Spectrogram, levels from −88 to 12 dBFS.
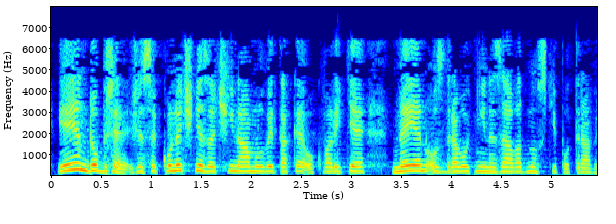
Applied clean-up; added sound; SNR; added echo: none; none; none; none.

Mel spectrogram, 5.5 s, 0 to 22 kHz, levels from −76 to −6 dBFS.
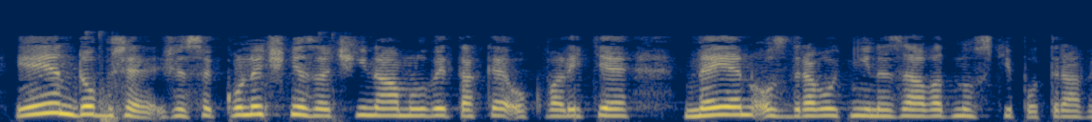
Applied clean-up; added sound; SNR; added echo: neural mask model DeepFilterNet 3.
